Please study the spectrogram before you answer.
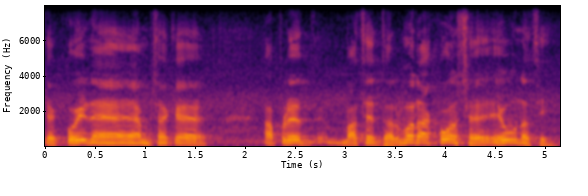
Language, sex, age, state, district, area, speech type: Gujarati, male, 60+, Gujarat, Rajkot, rural, spontaneous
